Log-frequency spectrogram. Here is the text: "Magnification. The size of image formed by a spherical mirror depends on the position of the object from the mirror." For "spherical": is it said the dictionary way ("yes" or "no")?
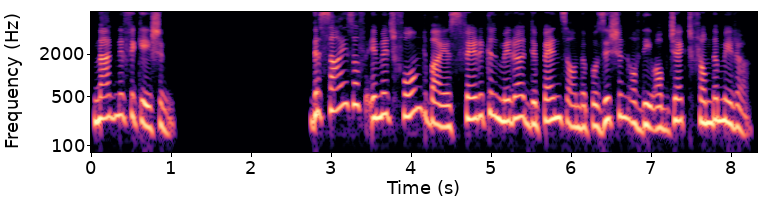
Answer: yes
